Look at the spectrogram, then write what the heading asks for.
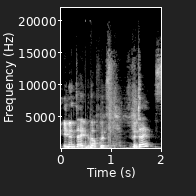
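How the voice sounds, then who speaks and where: A woman's voice: high-pitched, normal speed, faint music behind, low-quality recording. A woman in her late thirties chatting casually as a podcast guest, dropping in short, wry remarks. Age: late 30s. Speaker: podcast guest, reality TV contestant. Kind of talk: casual chat.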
